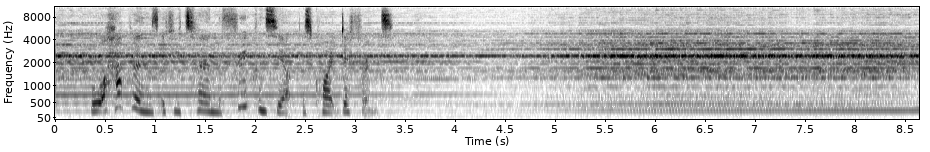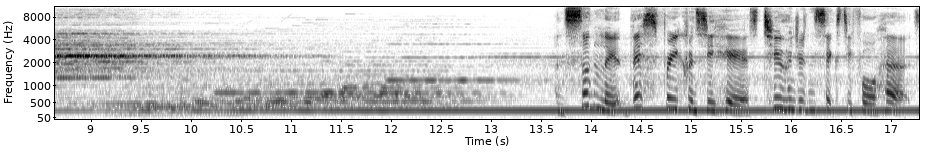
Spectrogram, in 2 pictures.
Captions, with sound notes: But what happens if you turn the frequency up is quite different. (BUZZING BECOMES HIGHER PITCHED AND MORE TINNY) And suddenly at this frequency here, it's 264 hertz,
